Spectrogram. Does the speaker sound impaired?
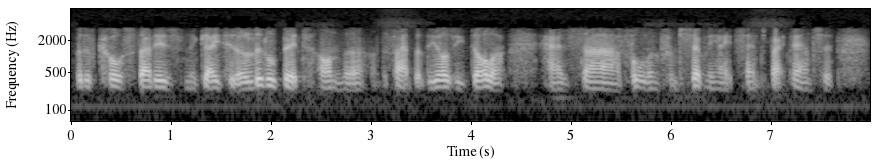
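No.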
